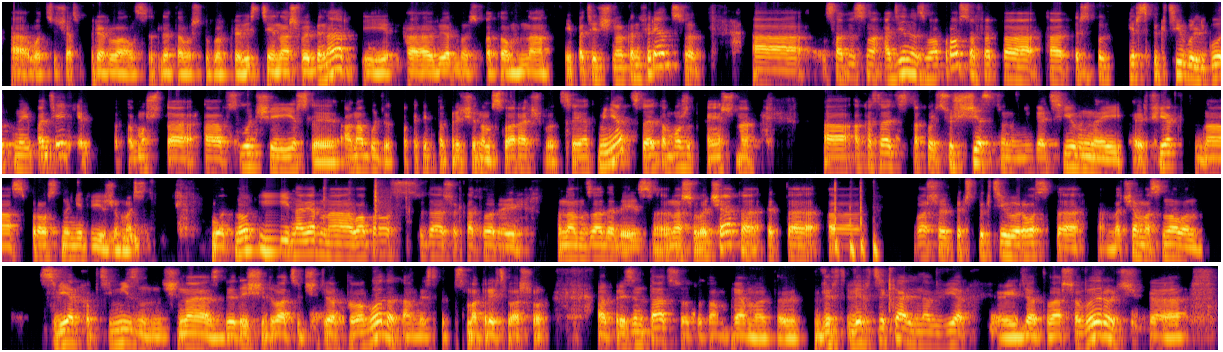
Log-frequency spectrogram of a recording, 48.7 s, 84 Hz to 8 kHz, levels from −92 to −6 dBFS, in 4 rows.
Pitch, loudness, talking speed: 390 Hz, -18 LUFS, 105 wpm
